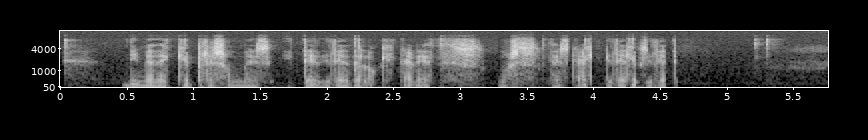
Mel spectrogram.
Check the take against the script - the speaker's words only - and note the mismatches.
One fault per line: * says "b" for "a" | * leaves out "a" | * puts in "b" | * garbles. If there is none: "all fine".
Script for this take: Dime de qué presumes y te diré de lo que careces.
* garbles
